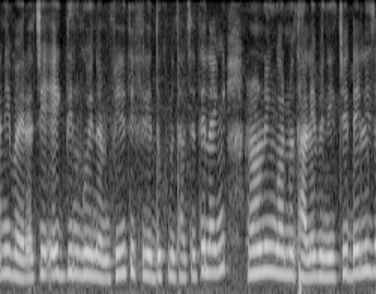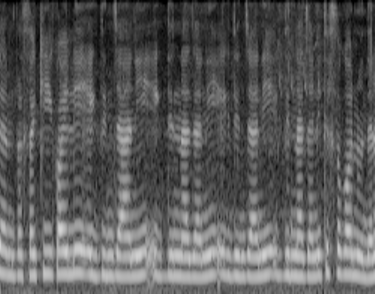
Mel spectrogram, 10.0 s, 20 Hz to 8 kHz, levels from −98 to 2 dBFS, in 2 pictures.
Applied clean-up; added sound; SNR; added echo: none; none; none; none.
